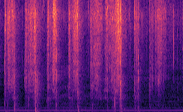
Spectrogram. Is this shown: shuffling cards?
yes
